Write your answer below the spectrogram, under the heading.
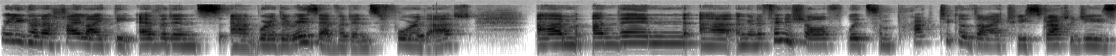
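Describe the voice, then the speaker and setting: Someone with an Irish accent speaks at a moderate pace with ordinary pitch variation. Room echo is audible. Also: woman, medium pitch for a woman. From Ireland. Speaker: nutrition scientist and dietitian. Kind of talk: webinar lecture. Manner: hesitant, many fillers.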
